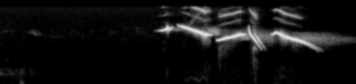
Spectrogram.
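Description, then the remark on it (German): A loud song of a rare breeding moorland bird of the region bursts in after a moment of near silence: a quick run of bright, clear whistled notes, several sliding downward, with no voices present. “Und äh, ich hoffe, ich kann jetzt da die Stimme kurz abspielen, ja, einen sehr einprägsamen Gesang, der ins Ohr geht.”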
